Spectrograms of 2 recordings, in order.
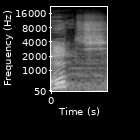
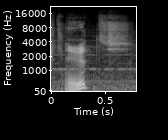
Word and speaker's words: Knut: name because it's like Knut. Like it feels like there's a very distinct pause between the K and the N.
